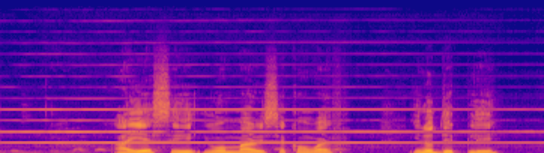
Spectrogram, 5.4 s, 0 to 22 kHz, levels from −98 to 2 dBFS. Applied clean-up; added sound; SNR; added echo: none; Bowed string instrument; 12 dB; none.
